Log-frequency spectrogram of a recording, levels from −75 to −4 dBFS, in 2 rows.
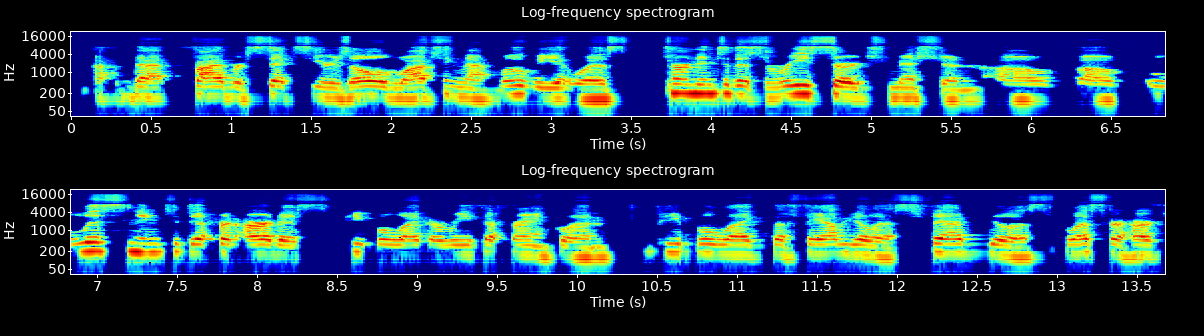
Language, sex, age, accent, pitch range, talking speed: English, male, 30-49, American, 145-180 Hz, 150 wpm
